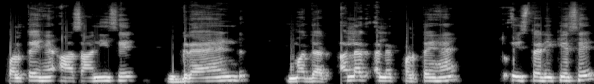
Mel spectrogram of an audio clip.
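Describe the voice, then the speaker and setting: A man teaching English pronunciation in a slow, explanatory lesson, spelling words out letter by letter. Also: fairly high pitch, rough recording.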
